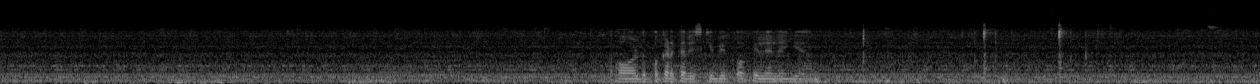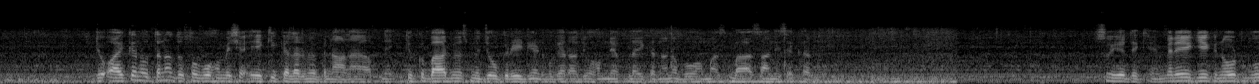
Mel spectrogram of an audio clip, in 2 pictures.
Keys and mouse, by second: 2.5-4.7 alt+drag, 5.7 ctrl+d, 8.1 click, 18.3-20.4 drag.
